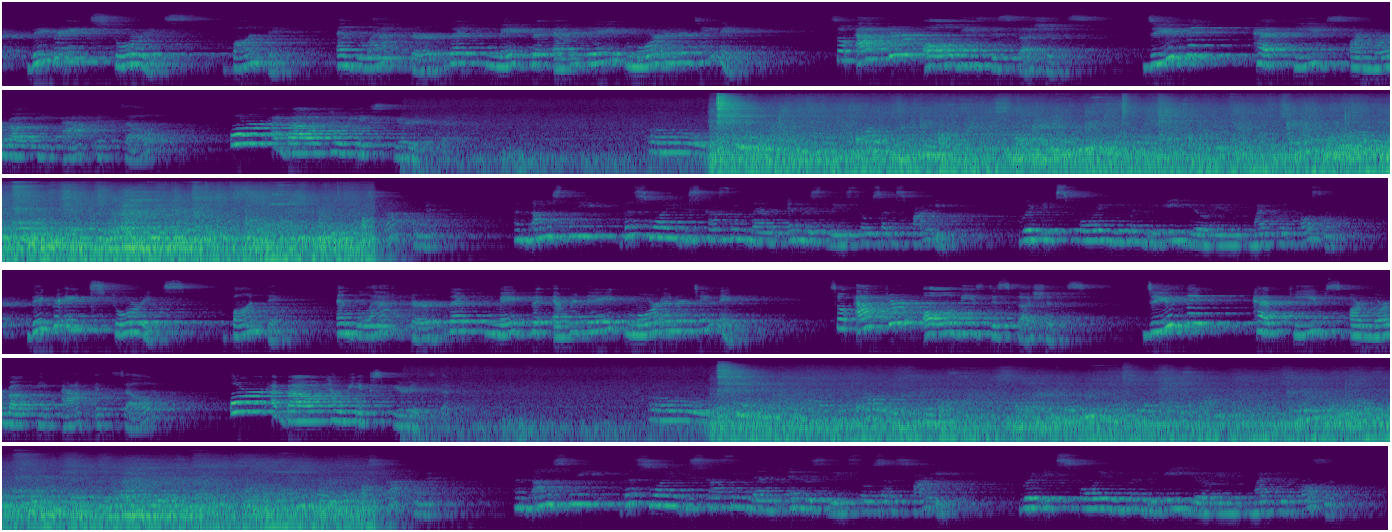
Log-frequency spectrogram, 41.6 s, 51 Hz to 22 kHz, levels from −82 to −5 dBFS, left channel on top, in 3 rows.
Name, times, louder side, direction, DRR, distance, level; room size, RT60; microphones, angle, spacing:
voice 1, 0.3-1.8 2.3-2.8 3.3-7.4 8.3-10.8 11.4-12.1 12.5-15.4 16.2-18.4, right 1 dB, 75° right, 1 dB, 1.1 m, -41 dB
sound 1, 17.9-23.0, equal, ahead, 0.7 m, -53 dB
voice 2, 20.3-23.7 24.5-26.0 26.7-28.7 29.0-32.1 32.9-37.3 37.9-41.2, equal, 45° left, -6 dB, 2.0 m, -46 dB
sound 2, 20.9-31.5, left 5 dB, 60° left, 0.4 m, -37 dB
11.0 x 9.6 x 2.4 m, 2.4 s
head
